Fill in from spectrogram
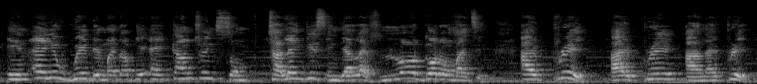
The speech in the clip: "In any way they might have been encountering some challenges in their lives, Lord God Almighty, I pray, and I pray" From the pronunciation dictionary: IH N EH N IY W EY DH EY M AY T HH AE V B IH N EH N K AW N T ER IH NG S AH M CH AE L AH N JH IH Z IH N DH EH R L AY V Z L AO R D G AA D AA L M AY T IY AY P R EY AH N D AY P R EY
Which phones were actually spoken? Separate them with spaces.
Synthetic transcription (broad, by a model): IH N EH N IY W EY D EY M AY T HH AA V B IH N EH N K AW N T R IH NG S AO M CH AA L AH N JH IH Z IH N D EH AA L AY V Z L AO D G AA D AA M AY T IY AY P R EY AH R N AY P R EY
